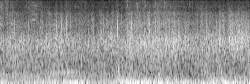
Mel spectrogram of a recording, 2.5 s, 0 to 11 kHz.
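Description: Pop-up turret being destroyed in Beyond All Reason, an 8v8 deathmatch, with a dense run of heavy overlapping explosions and low booms rumbling continuously, growing slightly louder midway.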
